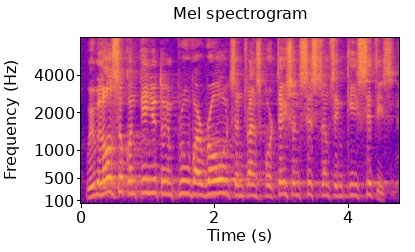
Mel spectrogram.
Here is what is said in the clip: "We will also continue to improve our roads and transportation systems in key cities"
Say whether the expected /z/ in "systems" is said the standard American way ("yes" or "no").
no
